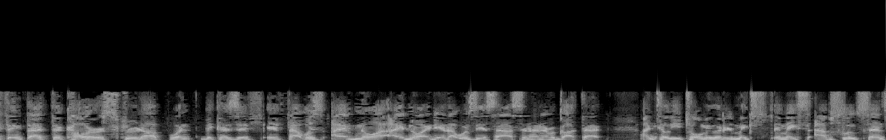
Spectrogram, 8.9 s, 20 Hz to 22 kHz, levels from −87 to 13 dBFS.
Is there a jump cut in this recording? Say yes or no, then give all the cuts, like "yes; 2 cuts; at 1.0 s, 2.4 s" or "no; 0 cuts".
no; 0 cuts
